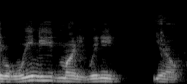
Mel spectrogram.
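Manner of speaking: ordinary talk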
